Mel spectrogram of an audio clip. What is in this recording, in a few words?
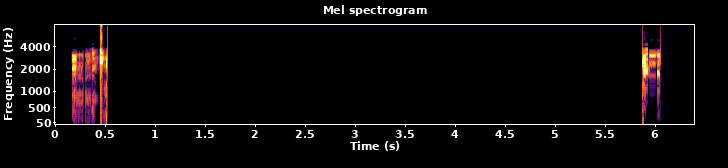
Police Northwest District Tac 1; Raleigh; p25; wake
